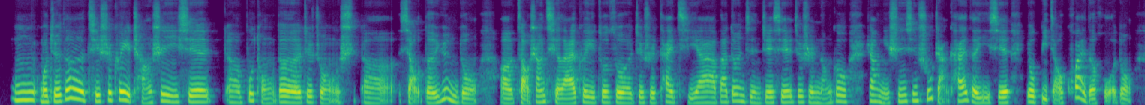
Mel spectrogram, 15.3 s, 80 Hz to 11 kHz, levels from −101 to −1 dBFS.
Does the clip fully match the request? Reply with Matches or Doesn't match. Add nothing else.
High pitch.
Doesn't match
